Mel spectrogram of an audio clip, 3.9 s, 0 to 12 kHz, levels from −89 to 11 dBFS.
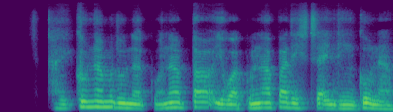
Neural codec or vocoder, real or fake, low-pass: codec, 24 kHz, 0.5 kbps, DualCodec; fake; 10.8 kHz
